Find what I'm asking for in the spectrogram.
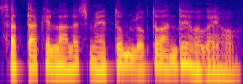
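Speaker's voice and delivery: ordinary delivery, nothing marked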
